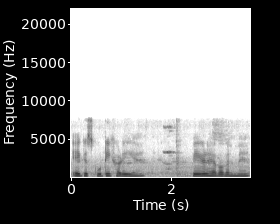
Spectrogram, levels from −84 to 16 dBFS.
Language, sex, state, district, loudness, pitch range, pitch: Hindi, female, Haryana, Jhajjar, -15 LUFS, 215-245 Hz, 225 Hz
